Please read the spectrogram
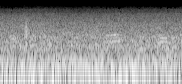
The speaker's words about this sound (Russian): Вот он, Санта-Крус. Вот он, Тихий океан.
